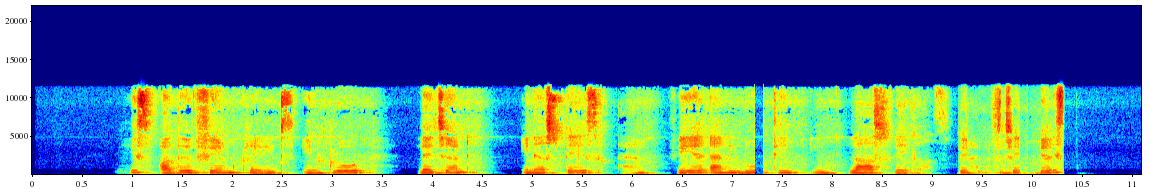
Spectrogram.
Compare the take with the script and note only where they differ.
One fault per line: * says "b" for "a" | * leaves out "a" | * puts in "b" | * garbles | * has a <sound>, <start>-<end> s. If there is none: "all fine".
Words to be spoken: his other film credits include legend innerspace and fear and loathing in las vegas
* has a dropout, 7.2-7.3 s
* garbles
